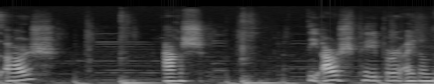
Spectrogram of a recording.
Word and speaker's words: Arches: almost all the time is it true that this is not how you pronounce arches it's harsh the arch paper I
